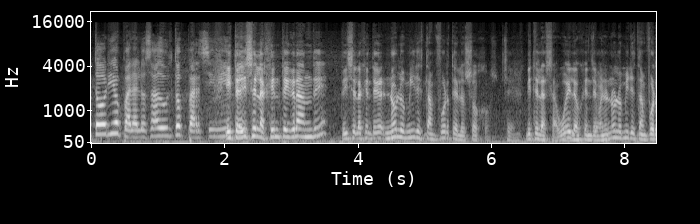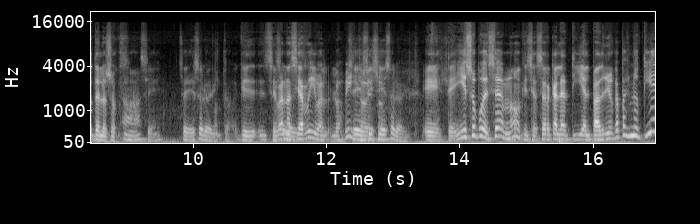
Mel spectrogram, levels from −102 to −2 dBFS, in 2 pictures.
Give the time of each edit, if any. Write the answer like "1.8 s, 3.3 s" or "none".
8.9 s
